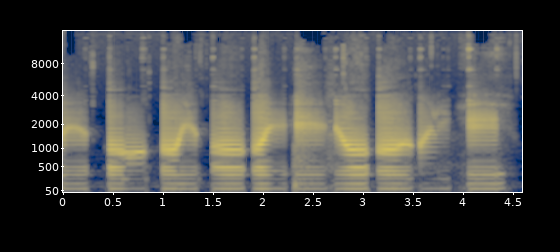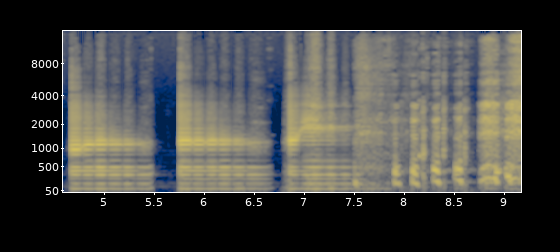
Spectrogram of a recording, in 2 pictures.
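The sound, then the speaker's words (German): A jaw harp is played, twanging in a steady rhythm of short plucked notes, its droning tone bending with wah-like vowel sweeps, then speeding into a quicker, buzzier flurry at the end. “Da werde ich eine Story posten, die in die Highlights packen und so werdet ihr sehen, wie eine Maultrommel aussieht.”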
